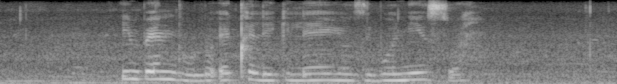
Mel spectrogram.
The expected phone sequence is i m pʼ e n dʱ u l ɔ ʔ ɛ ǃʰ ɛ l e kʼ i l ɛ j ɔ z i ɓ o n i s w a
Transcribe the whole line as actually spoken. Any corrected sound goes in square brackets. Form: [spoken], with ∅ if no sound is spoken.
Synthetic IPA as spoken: i m pʼ e n dʱ u l ɔ ʔ ɛ ǃʰ ɛ l e kʼ i l ɛ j ɔ z i ɓ o n [iː] s w a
